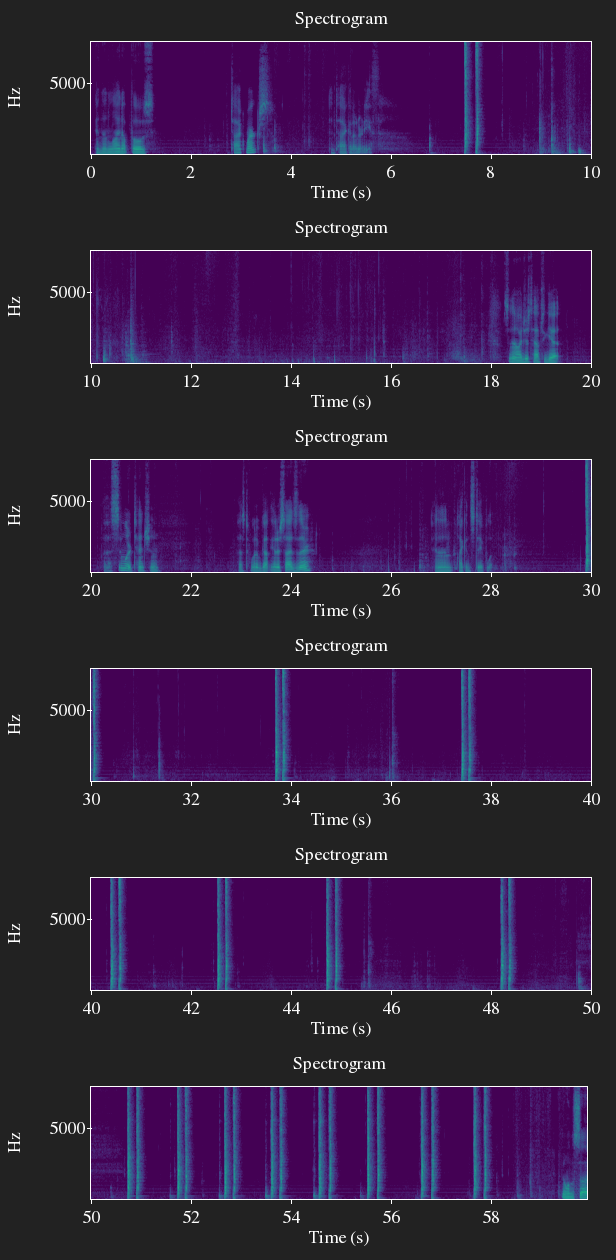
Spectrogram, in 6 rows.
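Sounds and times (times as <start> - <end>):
pneumatic stapler shots: 7.4 - 7.9, 29.9 - 30.3, 33.7 - 34.1, 37.4 - 37.8, 40.4 - 40.8, 42.5 - 43.0, 44.7 - 45.1, 48.2 - 48.6, 50.7 - 56.0, 56.6 - 58.1.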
